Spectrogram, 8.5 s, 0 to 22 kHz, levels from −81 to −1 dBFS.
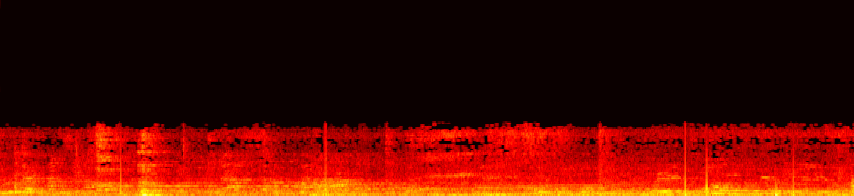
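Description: Throughout, the sound has a watery, swirly edge from MP3 compression, likely at a bitrate around 32 kbps. A spectrogram shows a hard ceiling at 8.3 kHz with speckled, flickering gaps below it.

Loud pops, likely from electrical voltage spikes, occur at 1.21–1.24 s and 3.25–3.28 s, with double pops at 6.85–7.09 s and 7.76–7.96 s. They rise well above the sound, the 6.85 s pair louder. On the waveform they appear as sharp isolated spikes, and on a spectrogram as thin vertical lines.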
